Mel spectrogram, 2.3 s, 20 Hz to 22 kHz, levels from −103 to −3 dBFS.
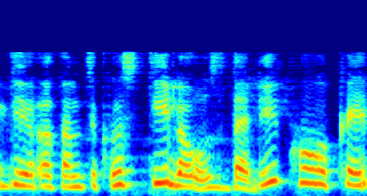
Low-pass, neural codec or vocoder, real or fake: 7.2 kHz; codec, 16 kHz, 1 kbps, FunCodec, trained on LibriTTS, 50 frames a second; fake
